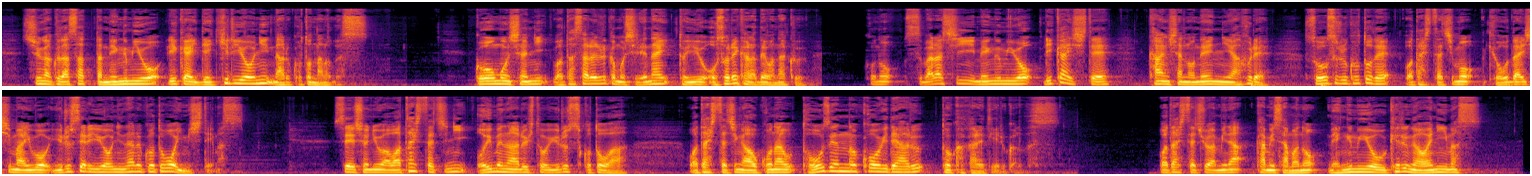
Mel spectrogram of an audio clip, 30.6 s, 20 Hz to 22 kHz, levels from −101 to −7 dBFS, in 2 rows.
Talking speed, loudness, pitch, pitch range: 335 characters per minute, -17 LUFS, 120 Hz, 110-140 Hz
